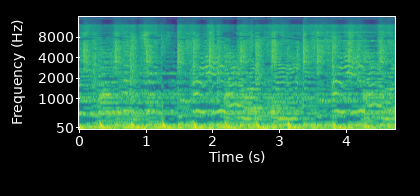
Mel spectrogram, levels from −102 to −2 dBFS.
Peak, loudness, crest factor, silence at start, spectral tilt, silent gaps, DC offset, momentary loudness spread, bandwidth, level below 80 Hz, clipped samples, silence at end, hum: 0 dBFS; -14 LUFS; 14 dB; 0 s; -3.5 dB/octave; none; 3%; 2 LU; 16 kHz; -18 dBFS; under 0.1%; 0 s; none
